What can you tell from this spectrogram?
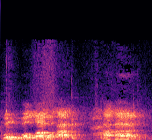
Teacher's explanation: Wallah itu tasdid, kemudian ahad ada huruf tipis dan diakhiri dengan qalqalah kubra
